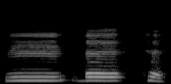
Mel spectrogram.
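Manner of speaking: "M, B, P" as bare lip sounds, not letter names; "M" hummed, "B" and "P" released briefly from closed lips; isolated bilabial sounds. Shown as a demonstration. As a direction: press the lips together for each of "M, B, P". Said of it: "Simplemente es el labio que se une".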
